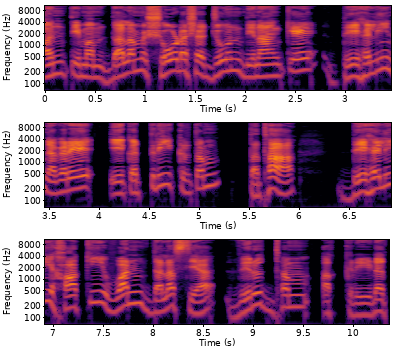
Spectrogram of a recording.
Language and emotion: Sanskrit, neutral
